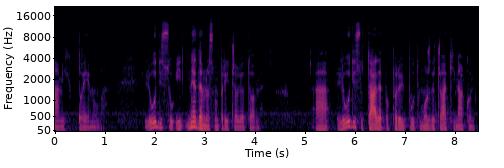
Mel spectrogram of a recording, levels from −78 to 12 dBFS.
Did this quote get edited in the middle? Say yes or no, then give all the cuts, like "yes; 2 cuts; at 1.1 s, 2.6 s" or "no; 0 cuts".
no; 0 cuts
